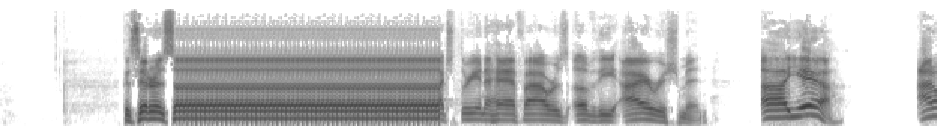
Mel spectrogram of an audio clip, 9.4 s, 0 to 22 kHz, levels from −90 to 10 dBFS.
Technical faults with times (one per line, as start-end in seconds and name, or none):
1.79-4.40 system hang loop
